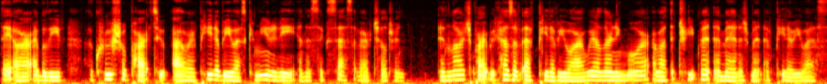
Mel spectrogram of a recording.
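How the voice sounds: Low-pitched, nasal woman's voice at a moderate pace, slightly mellow in tone, with vocal fry and fairly even intonation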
